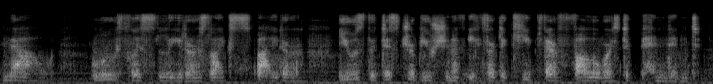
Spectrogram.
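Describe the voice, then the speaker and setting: A woman voicing an earnest young female alien scribe in a video game audio log, explaining in a measured, formal and thoughtful way with a breathy, creaky voice. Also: lowish voice, background noise. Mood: earnest, grave. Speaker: scribe recording audio logs for humans.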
